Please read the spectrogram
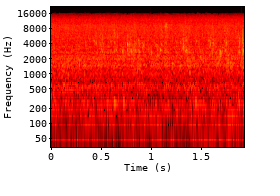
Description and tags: A faucet turned on with a full stream of water.
water, full-stream, facet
